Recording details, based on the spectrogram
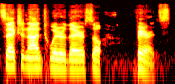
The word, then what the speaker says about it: Ferentz: Nobody knew how to say his name, but yes, Ferentz rhymes with parents.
